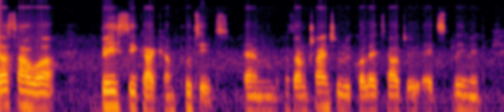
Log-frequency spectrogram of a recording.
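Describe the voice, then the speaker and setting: A man's fairly high-pitched voice, dry and close with no echo. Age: 60s. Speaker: mental health vlogger. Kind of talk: personal vlog monologue. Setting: outdoors in a park. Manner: halting, many fillers.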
